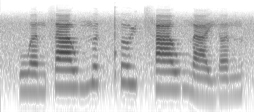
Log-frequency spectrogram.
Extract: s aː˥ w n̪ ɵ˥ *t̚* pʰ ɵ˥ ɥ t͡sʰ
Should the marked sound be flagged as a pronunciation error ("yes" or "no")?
no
